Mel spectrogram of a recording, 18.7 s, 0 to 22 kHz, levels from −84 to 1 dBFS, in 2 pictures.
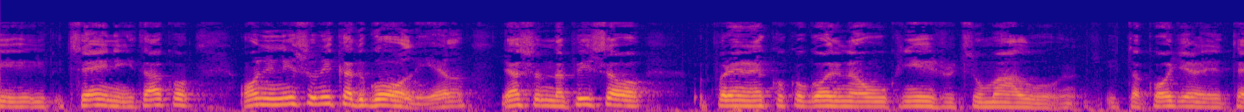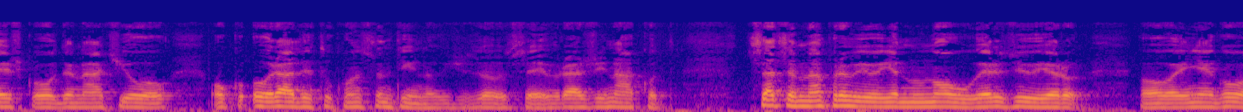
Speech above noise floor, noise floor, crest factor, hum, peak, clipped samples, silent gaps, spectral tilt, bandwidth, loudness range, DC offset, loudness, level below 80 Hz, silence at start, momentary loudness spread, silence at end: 22 dB; -47 dBFS; 14 dB; none; -12 dBFS; under 0.1%; none; -6 dB/octave; 11 kHz; 5 LU; under 0.1%; -26 LUFS; -52 dBFS; 0 s; 11 LU; 0 s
